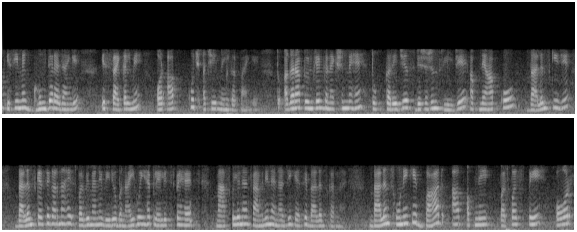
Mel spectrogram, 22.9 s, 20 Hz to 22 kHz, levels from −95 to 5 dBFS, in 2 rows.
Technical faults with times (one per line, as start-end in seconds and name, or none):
14.70-15.61 repeated packet loss (robotic sound)
16.01-16.49 repeated packet loss (robotic sound)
